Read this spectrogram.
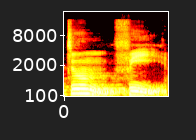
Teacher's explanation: mim mati bertemu fa, kita baca jelas.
